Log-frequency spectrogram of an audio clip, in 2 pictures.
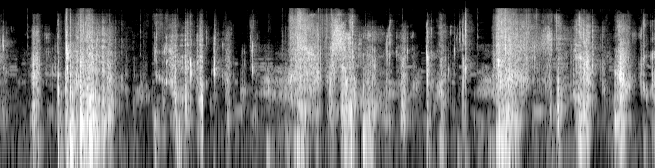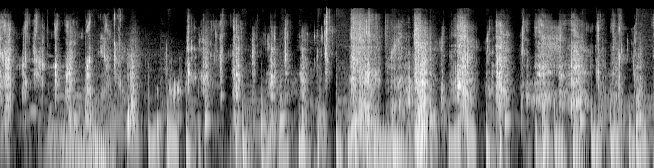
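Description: Close-miked eating sounds: crisp crunching of a breaded, deep-fried pork cutlet being chewed, mixed with softer, wet chewing, in irregular bursts.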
